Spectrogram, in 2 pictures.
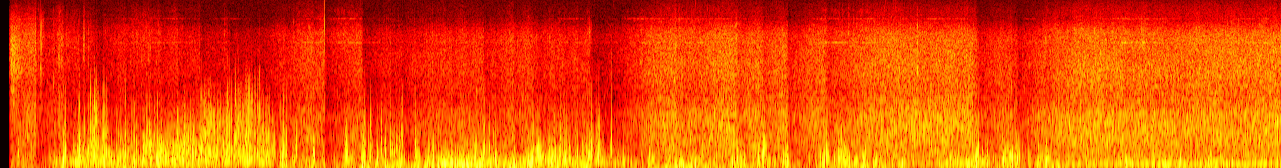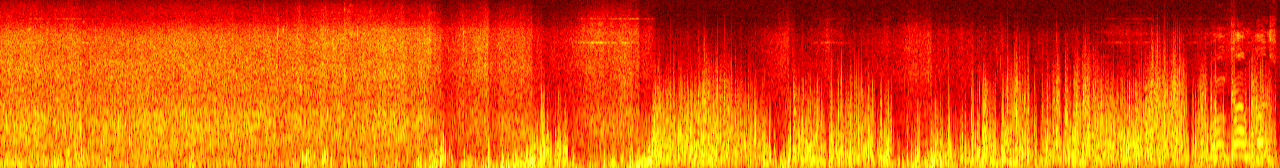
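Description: Wind buffeting the microphone in loud, uneven gusts, over small lake waves washing in the shallows.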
